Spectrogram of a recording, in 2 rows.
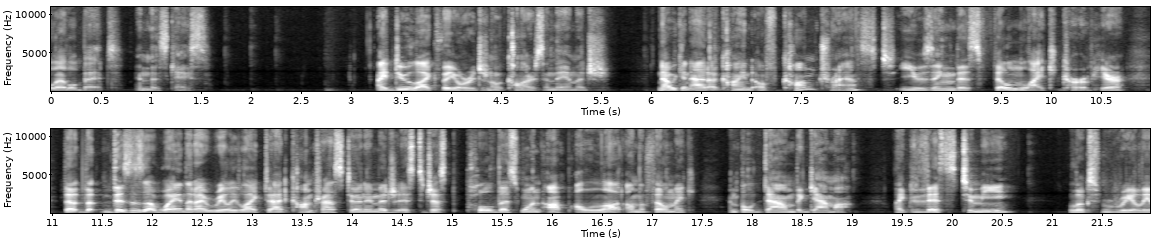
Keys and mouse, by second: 1.0 click, 1.1 click, 1.7 click, 2.2-3.6 drag, 3.8 click, 4.3 middle click, 4.9 click, 5.9 click, 6.0 shift+a, 8.9 click, 10.2 middle click, 14.1-15.4 drag, 17.1 click, 19.1 click, 20.0 click, 21.8-21.9 drag.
